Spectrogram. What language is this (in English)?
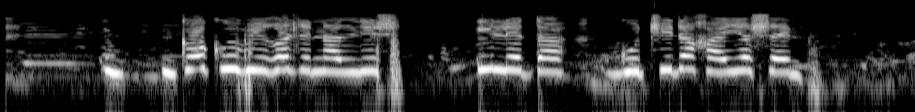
Basque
